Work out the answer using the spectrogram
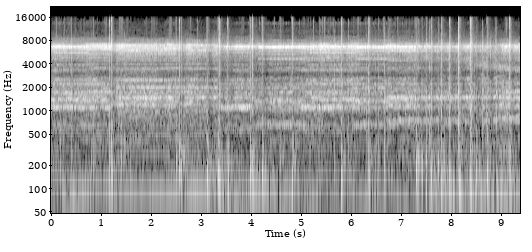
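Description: Aerial fireworks bursting in quick succession, many sharp bangs with crackling that gets denser after about seven seconds, over loud music.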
